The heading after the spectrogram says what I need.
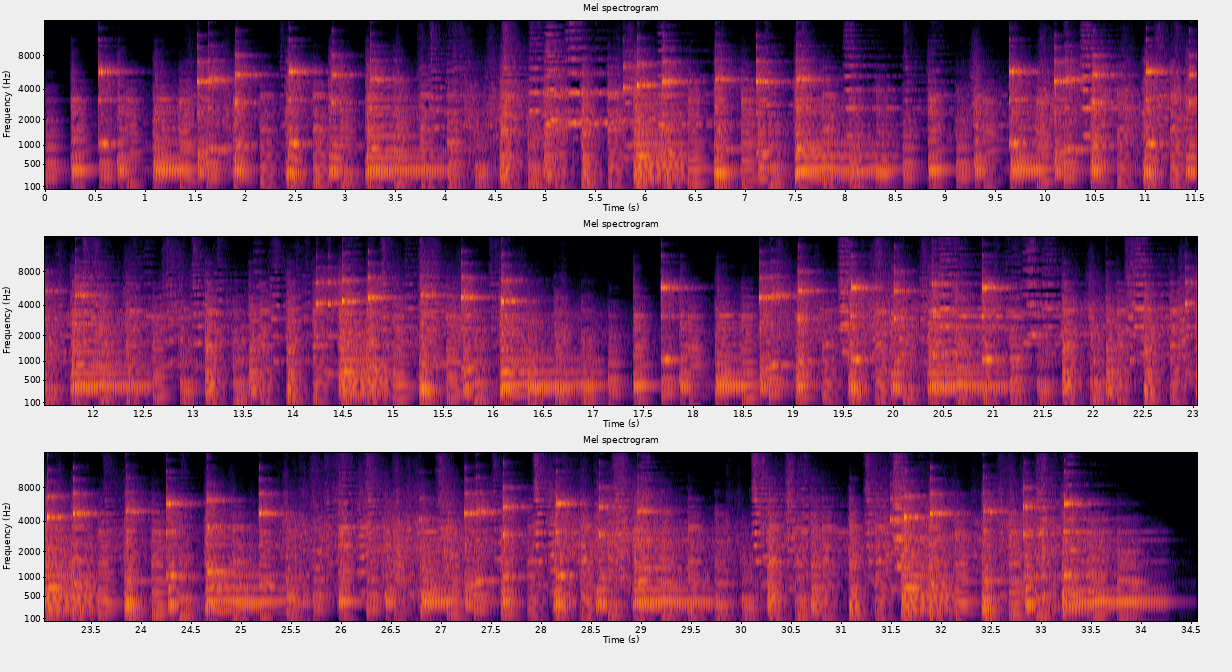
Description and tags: Rogue Strings Rag
Dominic is weird. He can usually keep it together. Not today.
Although I'm always interested in hearing new projects using this loop!
cartoon, chaos, fragment, insane, insanity, motif, music, piano, rag, ragtime, rogue, strings, weird, xylophone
